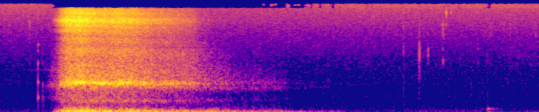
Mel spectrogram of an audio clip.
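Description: A single deep breath, held for three seconds during a breathing exercise, is released in a long, airy exhale that starts strongly and fades gradually over about two seconds, followed by quiet.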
